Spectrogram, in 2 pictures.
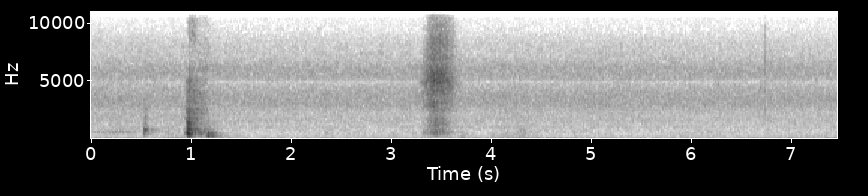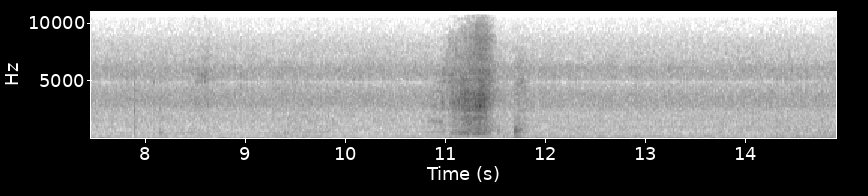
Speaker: I'm trying really hard to muffle them so my neighbors don't hear.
